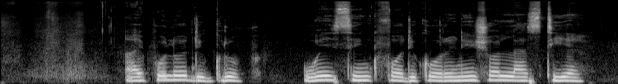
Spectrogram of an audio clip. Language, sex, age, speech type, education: Nigerian Pidgin, female, 15-29, read, tertiary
